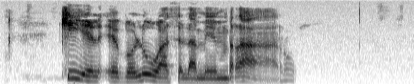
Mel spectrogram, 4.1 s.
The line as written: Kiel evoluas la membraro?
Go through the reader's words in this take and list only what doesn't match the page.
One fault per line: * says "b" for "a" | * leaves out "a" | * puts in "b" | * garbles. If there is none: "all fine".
all fine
